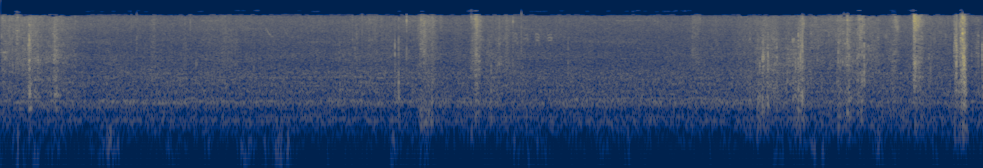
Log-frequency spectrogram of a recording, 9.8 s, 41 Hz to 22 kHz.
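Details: Carniolan honey bees wintering in a hive in southern Finland, fed by the Mountain Camp method in mid-March at +3 C; a constant mid-pitched buzzing hum with scattered clicks and scraping near the end.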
